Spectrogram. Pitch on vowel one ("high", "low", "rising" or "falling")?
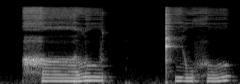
low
